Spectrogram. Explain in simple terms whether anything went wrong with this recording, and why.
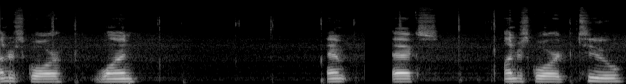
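Something did go wrong: at 3.65 s the sound suddenly cuts out and stays silent for a bit under a third of a second, about 280 ms, before picking up again at 3.93 s. This is a playback stall. The likely cause is that the player briefly ran out of audio data to send to the speakers, or was held up by other work, so it had nothing to play until it caught up and carried on.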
